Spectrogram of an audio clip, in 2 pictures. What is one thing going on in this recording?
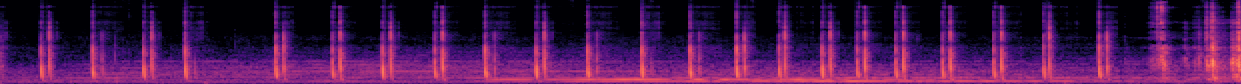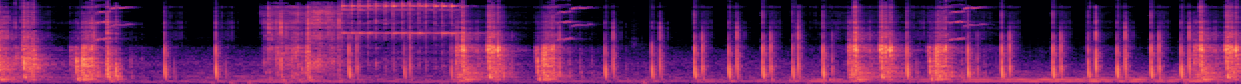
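Quick, even footsteps tap from a small tablet speaker.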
